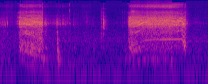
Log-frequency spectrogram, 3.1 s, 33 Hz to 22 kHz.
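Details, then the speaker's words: Makita XPH07 18V brushless drill on a 1.5Ah aftermarket battery, 1-inch three-flute auger in 4x4 after 12 holes: two high whining runs, the second sagging in pitch and dying under load; battery depleted. "this drill is very powerful but you can hear that that battery is dying"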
